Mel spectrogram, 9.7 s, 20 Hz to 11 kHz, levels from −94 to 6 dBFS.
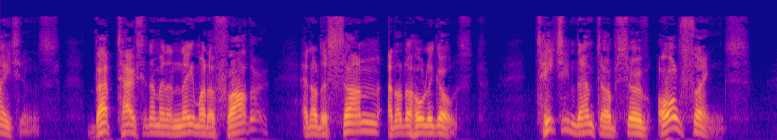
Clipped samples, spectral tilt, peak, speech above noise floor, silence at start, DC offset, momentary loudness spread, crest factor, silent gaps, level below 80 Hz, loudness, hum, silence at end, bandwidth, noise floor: under 0.1%; -6.5 dB/octave; -4 dBFS; 45 dB; 0 s; under 0.1%; 10 LU; 20 dB; none; -66 dBFS; -23 LUFS; none; 0.85 s; 8 kHz; -68 dBFS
